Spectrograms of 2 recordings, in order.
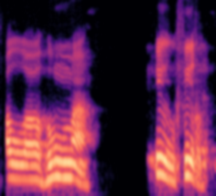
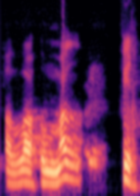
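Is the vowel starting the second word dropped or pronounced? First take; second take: pronounced; dropped. First: The words are separated, with the vowel pronounced. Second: The words are joined, with the vowel dropped. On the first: "terus kita putus" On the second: "kalau kita sambungkan"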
